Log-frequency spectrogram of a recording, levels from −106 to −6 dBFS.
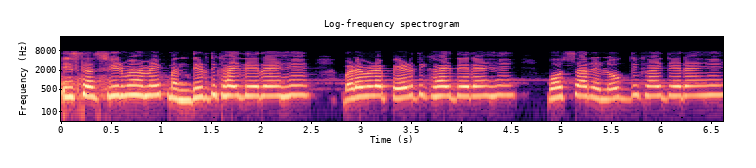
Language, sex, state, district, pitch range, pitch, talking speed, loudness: Hindi, female, Chhattisgarh, Rajnandgaon, 290-320 Hz, 315 Hz, 215 wpm, -15 LUFS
